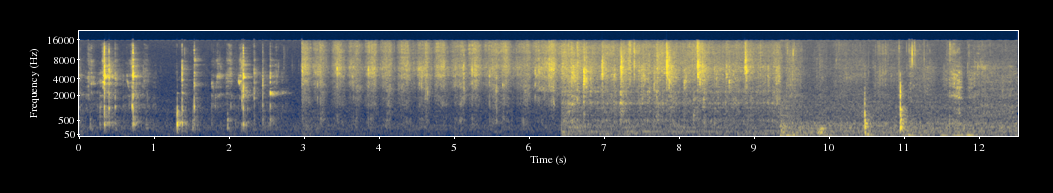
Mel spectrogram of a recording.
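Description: A metal spoon stirring a thick mixture in a glass bowl, clinking and scraping against the glass. About three seconds in it gives way to a steady crackling hiss, with a few sharp knocks near the end.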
